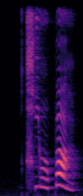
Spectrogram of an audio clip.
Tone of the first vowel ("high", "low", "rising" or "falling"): falling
